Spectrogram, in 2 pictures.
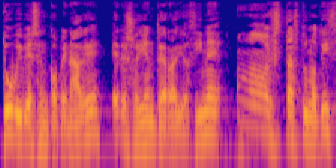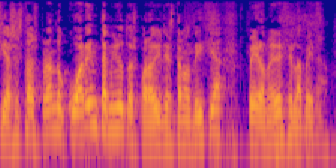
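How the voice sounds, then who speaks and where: Co-hosting a radio film show, this man jokes and chats casually, teasing his partner and laughing often. His voice is fairly high, slightly rough, fast and animated.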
